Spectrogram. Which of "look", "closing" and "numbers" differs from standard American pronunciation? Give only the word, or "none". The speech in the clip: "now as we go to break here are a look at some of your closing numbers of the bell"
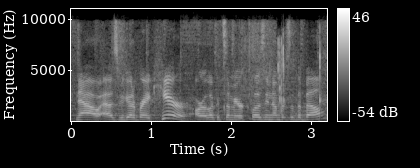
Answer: none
